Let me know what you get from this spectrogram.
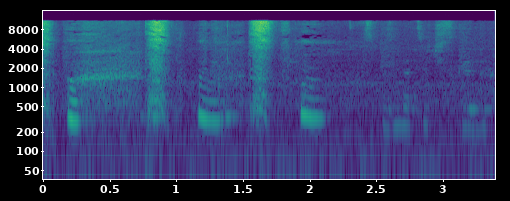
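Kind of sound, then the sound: vocal imitation, voice imitating crying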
